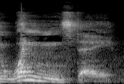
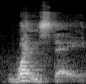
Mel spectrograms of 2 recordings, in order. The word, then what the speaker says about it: Wednesday: sometimes you know finding hard and difficult to pronounce as one it's actually Wednesday just Wednesday obviously also you know the day's can also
